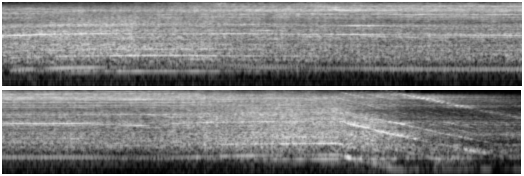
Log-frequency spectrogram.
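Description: A saw blade cuts steadily through a wooden board, with a loud continuous whine and rasp that runs for about nine seconds, then winds down as the blade spins to a stop at the end.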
